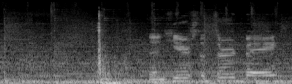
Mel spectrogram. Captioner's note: door latches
